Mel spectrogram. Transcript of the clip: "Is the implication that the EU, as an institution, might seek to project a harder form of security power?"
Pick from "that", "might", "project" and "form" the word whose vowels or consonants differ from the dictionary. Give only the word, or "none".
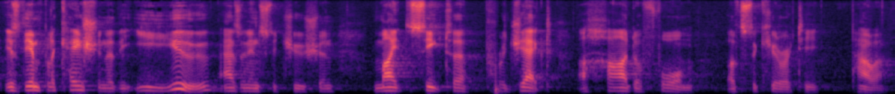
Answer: none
